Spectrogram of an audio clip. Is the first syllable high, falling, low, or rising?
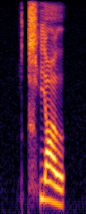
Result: falling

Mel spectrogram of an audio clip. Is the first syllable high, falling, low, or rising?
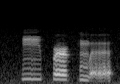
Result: low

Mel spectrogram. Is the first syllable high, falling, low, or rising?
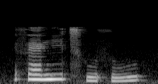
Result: high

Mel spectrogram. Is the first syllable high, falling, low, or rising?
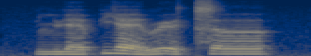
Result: rising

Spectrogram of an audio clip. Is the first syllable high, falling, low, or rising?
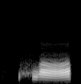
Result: low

